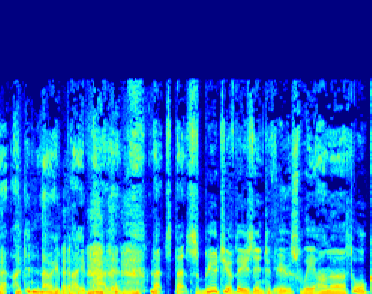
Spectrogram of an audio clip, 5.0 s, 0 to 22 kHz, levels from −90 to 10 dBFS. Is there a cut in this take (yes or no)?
no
